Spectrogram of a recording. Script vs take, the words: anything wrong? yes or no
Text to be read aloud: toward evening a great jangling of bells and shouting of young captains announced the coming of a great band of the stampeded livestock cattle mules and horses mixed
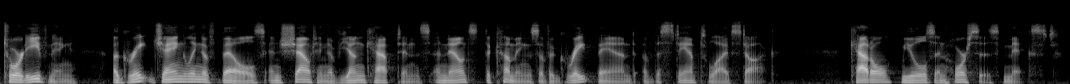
yes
